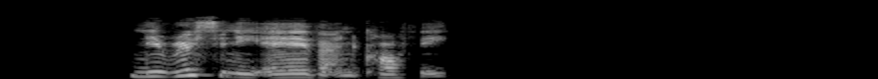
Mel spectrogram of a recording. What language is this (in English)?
Cornish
